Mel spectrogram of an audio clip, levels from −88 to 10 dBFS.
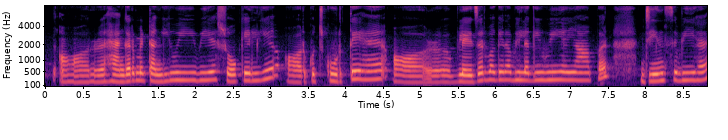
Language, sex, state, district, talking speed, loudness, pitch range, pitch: Hindi, female, Bihar, Gaya, 185 wpm, -20 LUFS, 200-245 Hz, 230 Hz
